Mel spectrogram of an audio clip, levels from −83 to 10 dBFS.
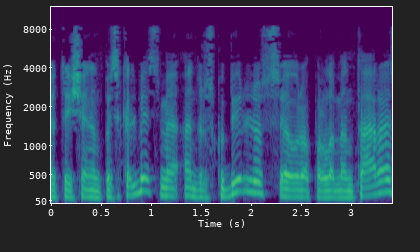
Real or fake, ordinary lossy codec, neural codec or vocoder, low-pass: real; MP3, 32 kbps; none; 10.8 kHz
